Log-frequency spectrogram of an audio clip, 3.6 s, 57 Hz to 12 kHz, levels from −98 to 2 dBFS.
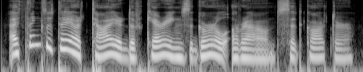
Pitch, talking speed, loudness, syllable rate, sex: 200 Hz, 200 wpm, -18 LUFS, 5.0 syllables/s, female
